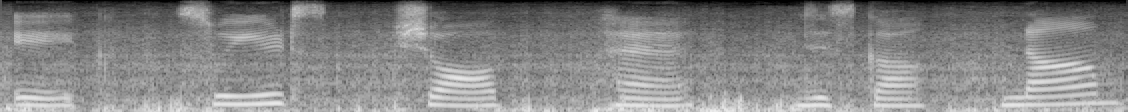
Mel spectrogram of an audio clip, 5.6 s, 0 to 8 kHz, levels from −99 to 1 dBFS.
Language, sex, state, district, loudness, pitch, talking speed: Hindi, female, Chandigarh, Chandigarh, -14 LUFS, 185 Hz, 65 wpm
